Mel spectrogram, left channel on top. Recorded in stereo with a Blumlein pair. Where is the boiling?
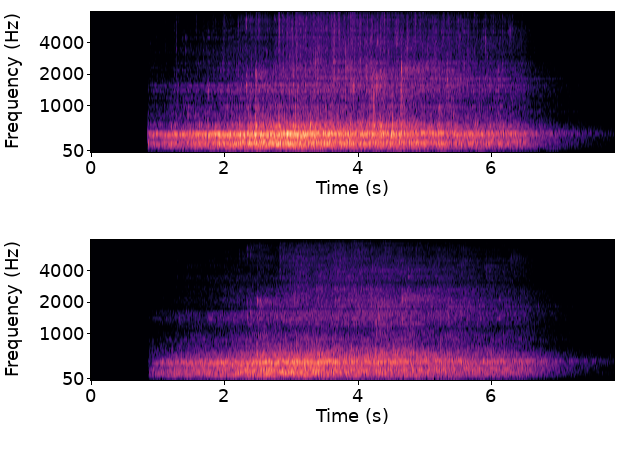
40° left, 1.6 m.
